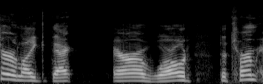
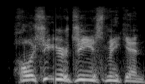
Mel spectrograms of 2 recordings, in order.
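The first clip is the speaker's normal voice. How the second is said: put-on, mock drunk college frat boy voice. Imitating Ace drunk, messaging at three in the morning: imitating a frat boy drunk. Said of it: "that kind of drunk".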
